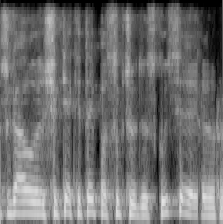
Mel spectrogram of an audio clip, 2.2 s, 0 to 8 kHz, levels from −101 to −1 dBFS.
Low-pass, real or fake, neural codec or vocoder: 7.2 kHz; real; none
